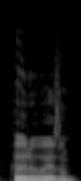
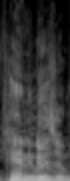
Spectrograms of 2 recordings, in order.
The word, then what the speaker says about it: Hinduism: hudo hudo I think I'm saying it right hudo ISM am I saying it right the do you mean Hinduism Hinduism saying hudu Hindu combining Voodoo and Hinduism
